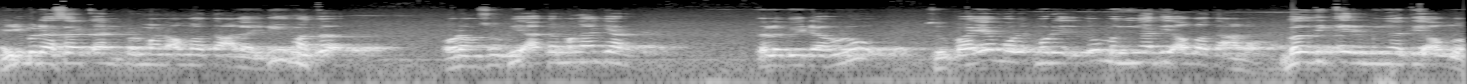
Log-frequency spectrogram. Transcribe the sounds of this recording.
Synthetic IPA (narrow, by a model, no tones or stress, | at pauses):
d͡ʒadibərdasarkanfirmanɑ̰lːɔht̪aa̰lainimaka | oɾaŋsubɪakanməŋad͡ʒar | t̪ələbɪhdaɦulusupajamuɾɪt̪̚muɾɪt̪̚it̪uməŋiŋat̪iɑlːɔht̪aa̰la̰bərfikɪrməŋiŋat̪iɑlːɔ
